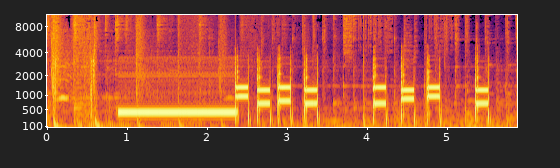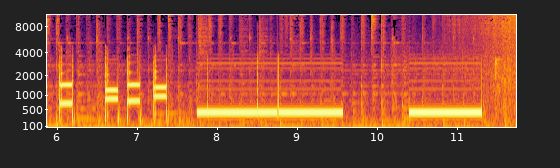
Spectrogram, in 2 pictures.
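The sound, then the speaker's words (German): A steady dial tone gives way to a quick run of about a dozen short two-pitch touch-tone beeps as a phone number is keyed in to call a girlfriend, then the long tone returns in two sustained stretches. “Wollen wir vielleicht deine Freundin anrufen gemeinsam und du erzählst ihr, dass du ihr ein Auto verschafft hast?”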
